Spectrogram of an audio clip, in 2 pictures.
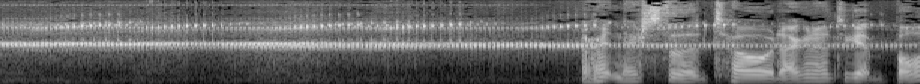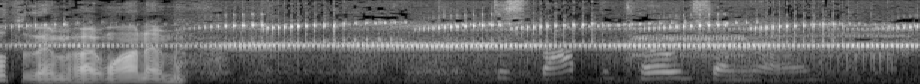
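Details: A dense frog chorus fills the St. Olaf College Natural Lands during frogging: a level, piercing trill and repeated rising chirps continue throughout, while people talk for several seconds in the middle and briefly again later.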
